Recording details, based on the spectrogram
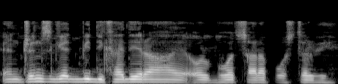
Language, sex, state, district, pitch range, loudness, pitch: Hindi, male, Arunachal Pradesh, Lower Dibang Valley, 105-120 Hz, -16 LUFS, 115 Hz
